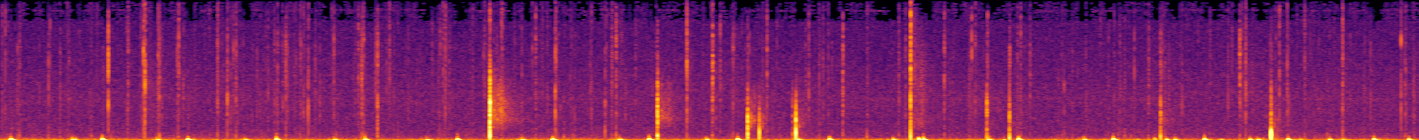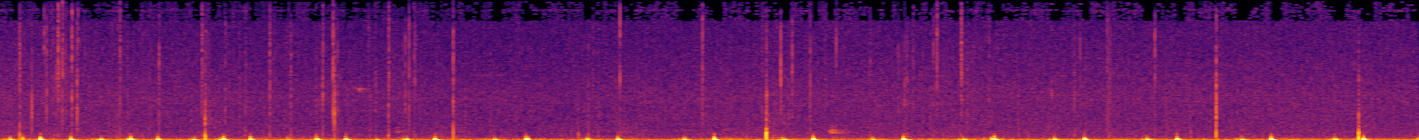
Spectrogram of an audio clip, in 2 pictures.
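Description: Slow, steady heartbeat: soft low double thumps about once a second. Faint scattered clicks and rustles of hands moving close to the microphone lie over it.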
